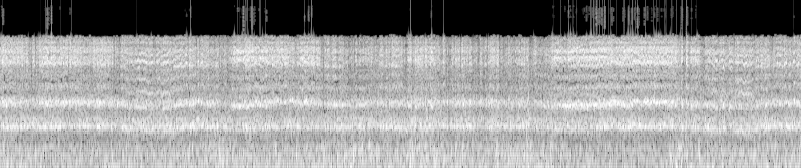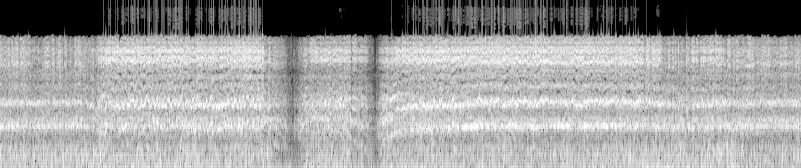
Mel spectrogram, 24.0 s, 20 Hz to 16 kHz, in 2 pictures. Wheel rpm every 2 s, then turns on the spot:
230, 220, 220, 230, 220, 220, 220, 190, 100, 190, 230, 220.
none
